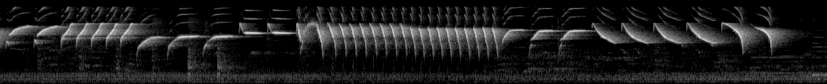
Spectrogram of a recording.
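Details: Spanish Timbrado canary training song: rolling slurred phrases, a short pause, a long fast metallic trill lasting about two seconds, then a string of loud falling whistled notes.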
